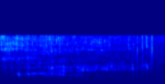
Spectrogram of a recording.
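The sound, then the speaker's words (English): Liquid is poured as a libation to a mother's spirit in a steady, hissing splash for a couple of seconds, ending with a few brief gurgling drips. No one speaks. “I pour a libation to my mother's spirit, and I say, Ashe.”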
